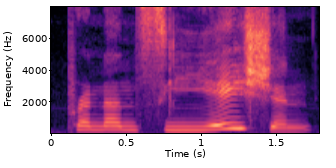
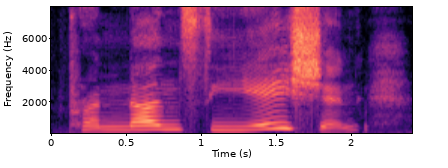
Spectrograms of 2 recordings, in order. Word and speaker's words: pronunciation: we do see that aan has the most stress pronunciation and the nun has the second you know most stress pronunciation and sometimes it's like really hard to tell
